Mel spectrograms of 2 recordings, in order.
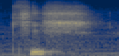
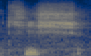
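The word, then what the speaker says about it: Kish: expert en la matière je parle de Daniel kich kich ça ça s'écrit K i s h si tu veux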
